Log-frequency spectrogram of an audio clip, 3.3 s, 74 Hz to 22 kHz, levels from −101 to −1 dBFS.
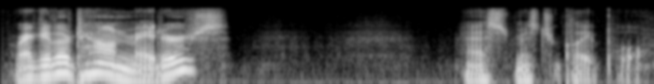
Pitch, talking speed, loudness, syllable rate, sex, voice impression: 135 Hz, 110 wpm, -19 LUFS, 5.9 syllables/s, male, masculine, adult-like, slightly relaxed, slightly weak, muffled, raspy, calm, mature, slightly reassuring, wild, modest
